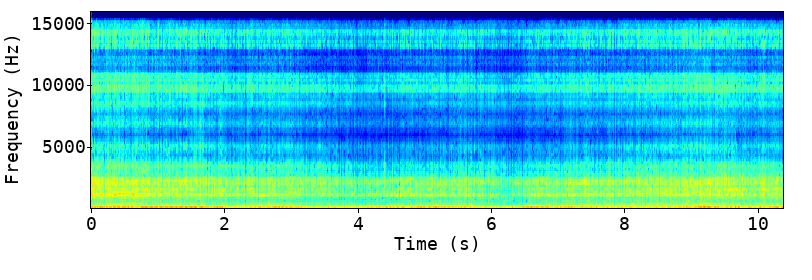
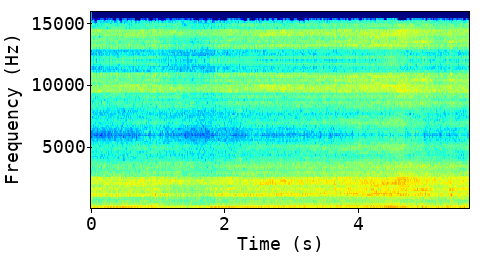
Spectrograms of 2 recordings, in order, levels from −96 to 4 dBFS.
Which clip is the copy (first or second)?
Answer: first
